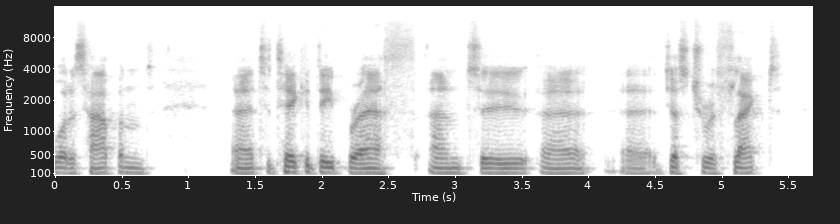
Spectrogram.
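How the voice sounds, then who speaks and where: The man speaks at a fairly slow pace with a medium pitch. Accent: Northern Irish. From Northern Ireland. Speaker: director of a centre, event moderator. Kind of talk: online panel introduction. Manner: hesitant, many fillers.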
